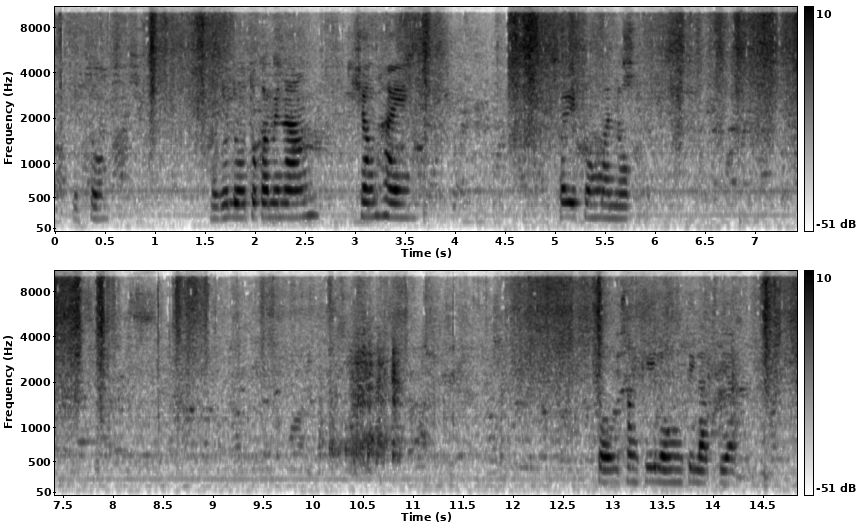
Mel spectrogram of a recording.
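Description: Plastic bags crinkle and rustle as a hand moves them.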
